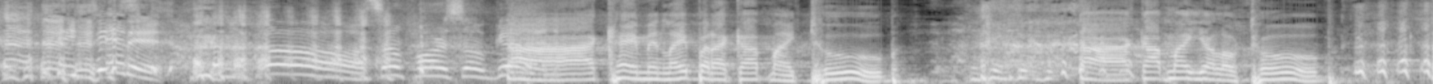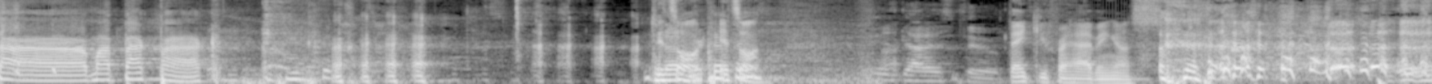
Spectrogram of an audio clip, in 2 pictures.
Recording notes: For their first ever LIVE podcast. Visit Stan Lee's Comikaze in LA.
